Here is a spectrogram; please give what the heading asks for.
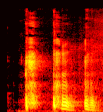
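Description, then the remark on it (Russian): Three short coughs in a row, fairly loud, each a sharp burst trailing into a rough voiced rasp, with brief pauses between them. “Почему мне так знаком этот кашель?”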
